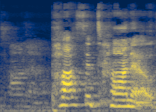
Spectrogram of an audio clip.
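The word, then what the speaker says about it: Positano: to haley for letting me know how to pronounce it wait say it again pasitano so my color is pasatano black it looks like that satano were you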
